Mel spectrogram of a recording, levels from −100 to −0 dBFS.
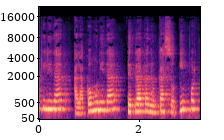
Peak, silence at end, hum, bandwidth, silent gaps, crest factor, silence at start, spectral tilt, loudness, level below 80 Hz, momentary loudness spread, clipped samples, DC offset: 0 dBFS; 0 s; none; 14 kHz; none; 16 dB; 0 s; -6 dB/octave; -16 LUFS; -56 dBFS; 7 LU; under 0.1%; under 0.1%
